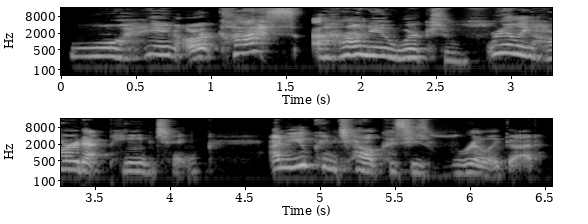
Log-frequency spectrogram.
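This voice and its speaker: A woman's voice: high-pitched, animated, measured pace, a bit bright, voice pushed up. A woman reading the part of a thoughtful, earnest young schoolboy in a children's storybook, explaining things eagerly. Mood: eager, admiring.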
